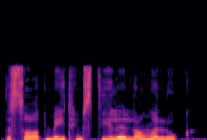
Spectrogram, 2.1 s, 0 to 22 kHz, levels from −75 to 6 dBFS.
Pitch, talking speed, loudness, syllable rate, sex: 255 Hz, 230 wpm, -16 LUFS, 4.8 syllables/s, female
